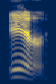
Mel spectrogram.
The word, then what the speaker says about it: heir: hour 小时， honest 和 honesty 诚实的和诚实， honor 荣誉，跟 heir 继承人，这些都是以 H 开头但是不发音的例子。那另外如果像是 RH 开头的话，这个 H 也是不发音哦，像是动物园里面的犀牛 Rhino 就是一个活生生的例子， R-H-I-N-O Rhino。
